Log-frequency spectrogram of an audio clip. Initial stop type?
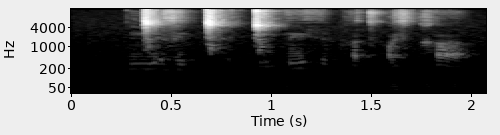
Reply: click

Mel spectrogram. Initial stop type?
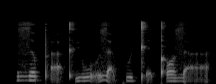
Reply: ejective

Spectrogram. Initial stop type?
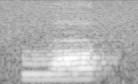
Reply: plain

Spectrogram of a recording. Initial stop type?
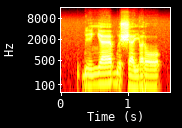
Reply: implosive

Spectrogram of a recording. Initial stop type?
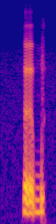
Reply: plain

